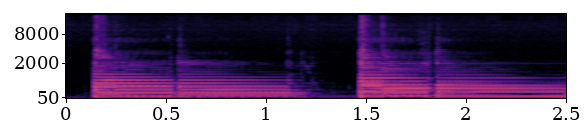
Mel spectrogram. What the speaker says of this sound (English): We're going to look at some cool little hammer-on ideas that sound like this.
